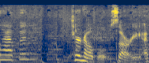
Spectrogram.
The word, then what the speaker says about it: Chernobyl: was like the it's been 35 years since shin rebel happened chernobyl sorry i mispronounced it i'm surprised there's no superheroes in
